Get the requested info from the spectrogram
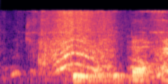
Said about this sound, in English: You don't need to zip that up.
